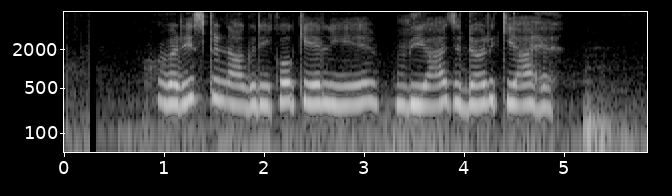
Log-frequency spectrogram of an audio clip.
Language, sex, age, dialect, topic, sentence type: Hindi, female, 18-24, Marwari Dhudhari, banking, question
